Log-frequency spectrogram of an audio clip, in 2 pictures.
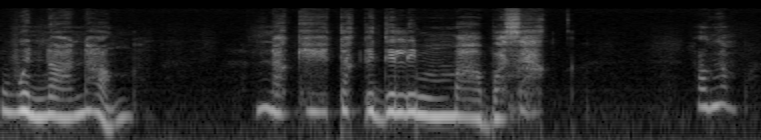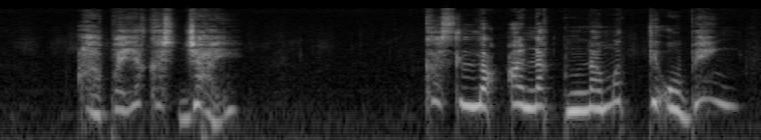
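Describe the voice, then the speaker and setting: A woman's voice: high-pitched, takes it slowly, pauses often, a bit bright, dry recording. A woman acting an envious, nosy, disbelieving gossip in a radio drama. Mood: envious, whining.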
